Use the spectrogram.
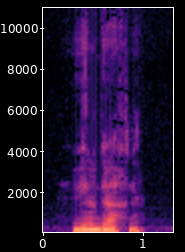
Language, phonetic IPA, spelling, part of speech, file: Polish, [vʲjɛlˈɡaxnɨ], wielgachny, adjective, LL-Q809 (pol)-wielgachny.wav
